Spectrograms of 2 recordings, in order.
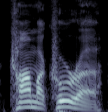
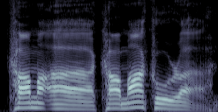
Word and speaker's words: Kamakura: You're supposed to pronounce it more like Kamakura, which is more like emphasis on each syllable.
